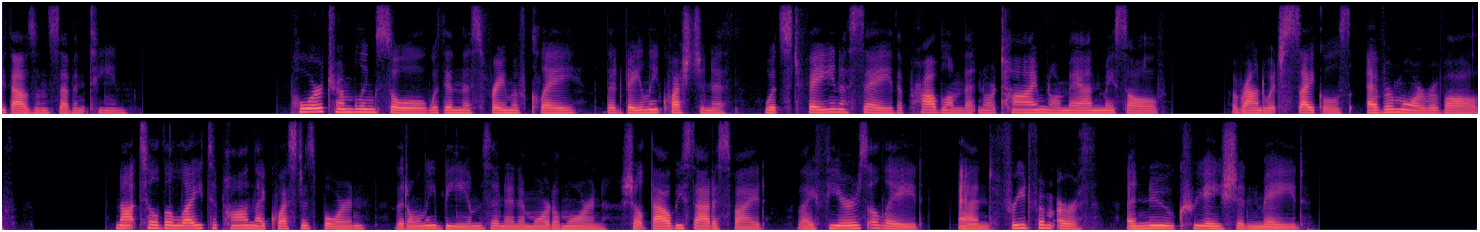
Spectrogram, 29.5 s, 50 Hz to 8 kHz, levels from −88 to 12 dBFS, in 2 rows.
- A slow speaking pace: Yes, slow, 125 wpm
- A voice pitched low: No, medium, 175 Hz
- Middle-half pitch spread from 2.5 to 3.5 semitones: Yes, average, 2.9 semitones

